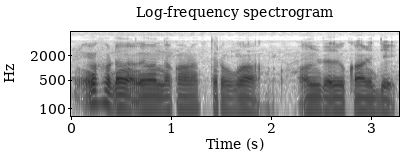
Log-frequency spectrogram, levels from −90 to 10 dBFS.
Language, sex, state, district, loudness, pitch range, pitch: Kannada, male, Karnataka, Bidar, -17 LUFS, 95-100 Hz, 95 Hz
